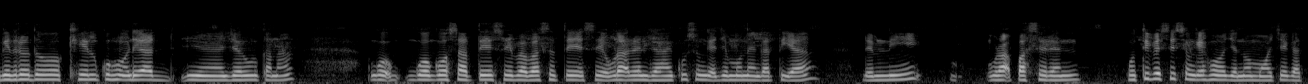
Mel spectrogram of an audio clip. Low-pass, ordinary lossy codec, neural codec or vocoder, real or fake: 7.2 kHz; MP3, 32 kbps; none; real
